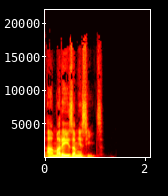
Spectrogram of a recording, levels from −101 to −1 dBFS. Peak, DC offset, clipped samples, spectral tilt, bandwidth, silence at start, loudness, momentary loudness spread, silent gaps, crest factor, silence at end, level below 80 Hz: -6 dBFS; under 0.1%; under 0.1%; -5 dB/octave; 18 kHz; 0 s; -19 LUFS; 17 LU; none; 16 dB; 1 s; -64 dBFS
